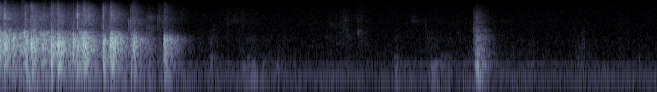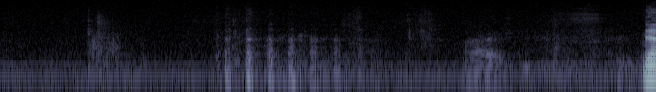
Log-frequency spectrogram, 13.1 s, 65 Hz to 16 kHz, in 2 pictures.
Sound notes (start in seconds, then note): 9.5 laughs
